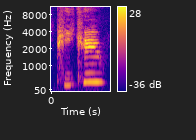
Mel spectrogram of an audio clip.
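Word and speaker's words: Jodi Picoult: peku I'm pretty sure I've always been saying it wrong I've always said P but it's piku I think um and I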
